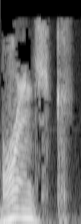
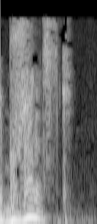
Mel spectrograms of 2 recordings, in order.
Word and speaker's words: Brzenk: His name's John, I can't even say his name, Brzenk. John B-R-Z-E-N-K, Brzenk. Brzenk. Brzenk. – Yeah, John Brzenk. – Yeah, baby. – E-N-K? – B-R-Z-E-N-K, Brzenk. – B-R-Z? – Yeah, Brzenk. – That's ridiculous. – John Brzenk.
